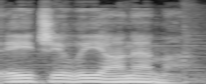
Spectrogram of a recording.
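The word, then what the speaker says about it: Aglaonema: time is called agena in English pronounced AG Leon Emma according to Patrice Leo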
